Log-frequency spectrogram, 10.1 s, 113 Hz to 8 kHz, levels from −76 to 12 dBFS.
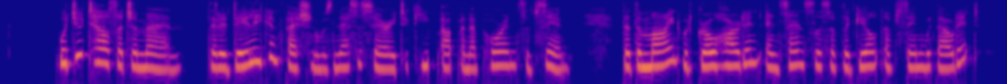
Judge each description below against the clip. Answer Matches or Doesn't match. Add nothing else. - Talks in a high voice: Matches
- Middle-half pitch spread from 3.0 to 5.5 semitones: Doesn't match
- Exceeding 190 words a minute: Matches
